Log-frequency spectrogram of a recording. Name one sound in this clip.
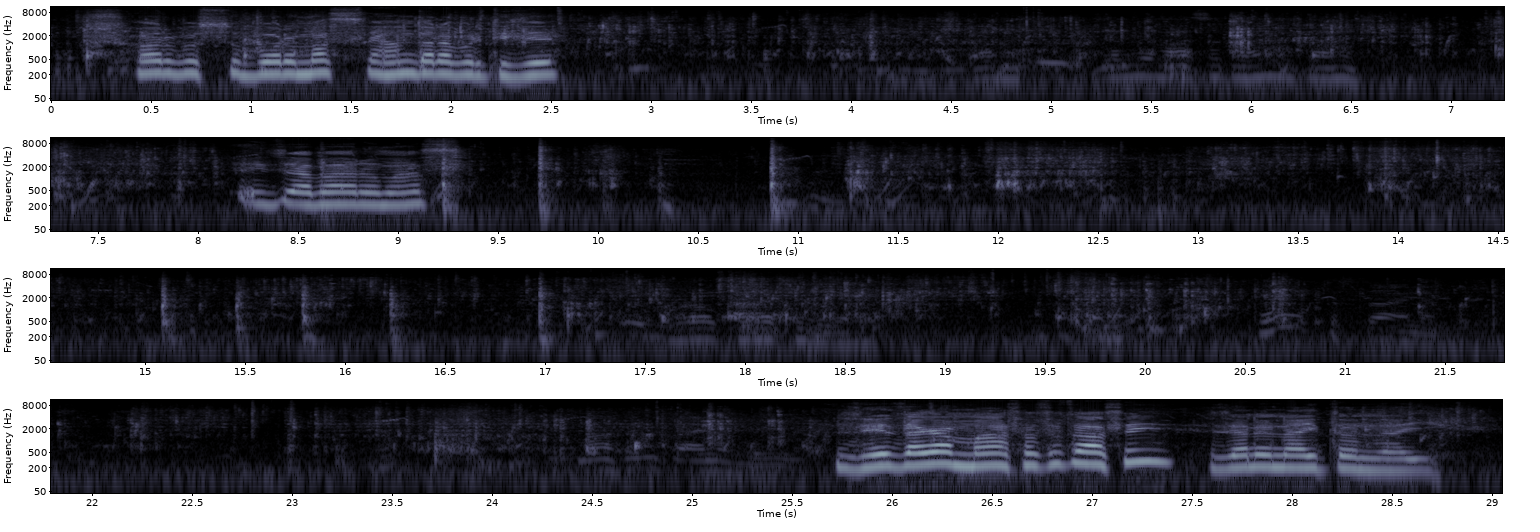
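A pole splashes and knocks in shallow water.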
